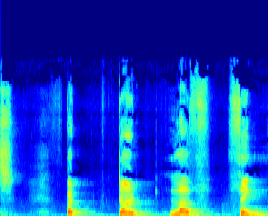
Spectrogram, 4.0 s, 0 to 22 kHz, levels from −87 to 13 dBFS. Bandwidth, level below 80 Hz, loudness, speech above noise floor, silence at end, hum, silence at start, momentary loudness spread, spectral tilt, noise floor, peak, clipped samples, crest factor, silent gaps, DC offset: 16 kHz; -54 dBFS; -18 LUFS; 31 dB; 0 s; none; 0 s; 19 LU; -3.5 dB/octave; -48 dBFS; 0 dBFS; under 0.1%; 20 dB; none; under 0.1%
